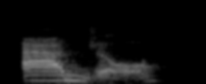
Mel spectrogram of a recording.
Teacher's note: agile i'd say stick with that first syllable stress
